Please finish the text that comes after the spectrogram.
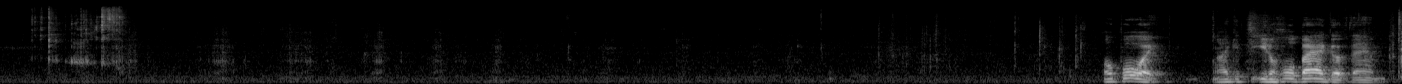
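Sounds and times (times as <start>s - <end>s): person crunching potato chip: 0.3s - 1.4s, 2.0s - 5.1s.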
